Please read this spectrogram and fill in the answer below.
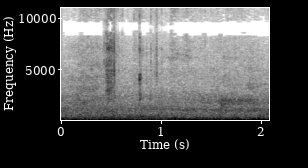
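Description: Steady low outdoor background rumble with a faint click about half a second in.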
